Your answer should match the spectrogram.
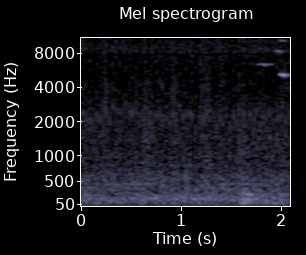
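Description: Near silence: room tone, with a faint soft knock near the end.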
